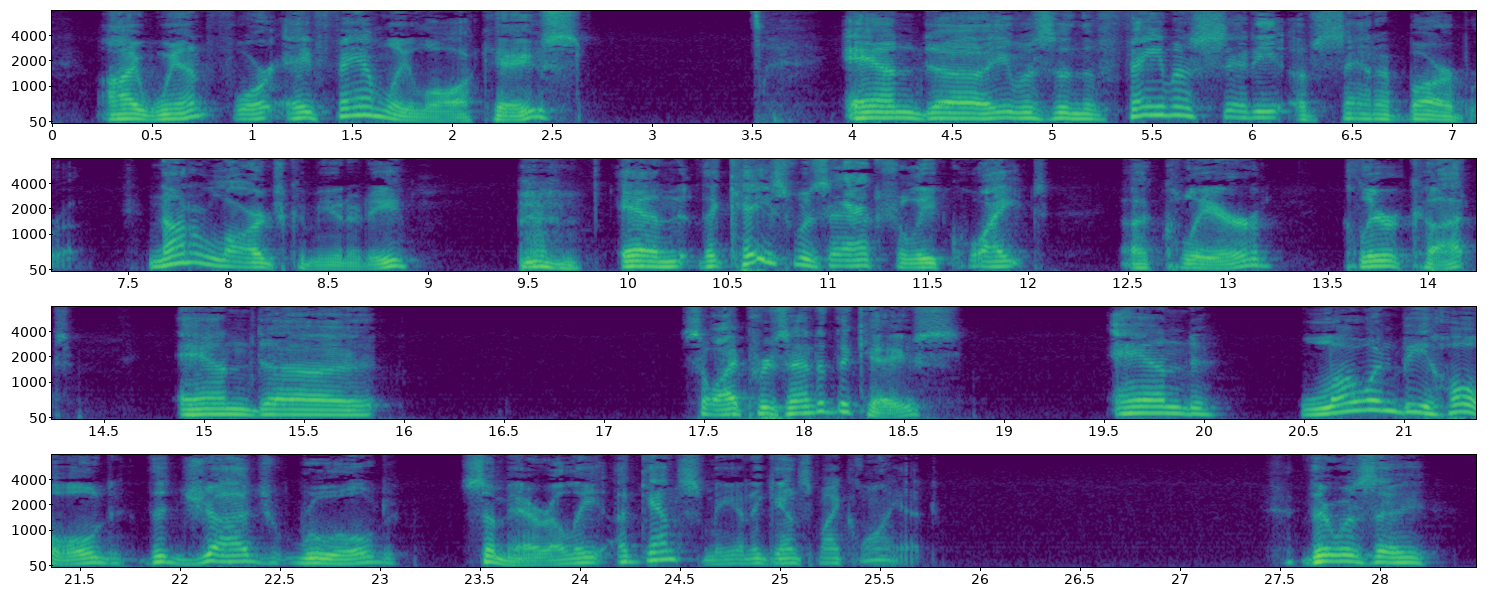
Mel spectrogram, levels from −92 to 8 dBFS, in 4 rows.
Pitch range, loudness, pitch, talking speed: 120-155 Hz, -23 LUFS, 135 Hz, 120 wpm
